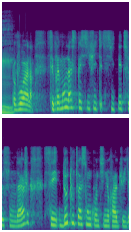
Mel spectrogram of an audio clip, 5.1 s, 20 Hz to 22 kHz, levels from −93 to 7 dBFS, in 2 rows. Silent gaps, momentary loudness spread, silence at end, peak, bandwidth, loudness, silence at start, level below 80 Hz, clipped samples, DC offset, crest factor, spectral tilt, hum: none; 12 LU; 0 s; 0 dBFS; 9.2 kHz; -17 LUFS; 0 s; -48 dBFS; under 0.1%; under 0.1%; 16 dB; -5.5 dB/octave; none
